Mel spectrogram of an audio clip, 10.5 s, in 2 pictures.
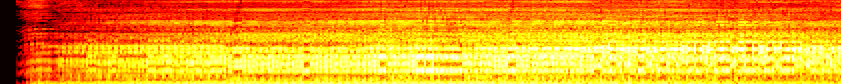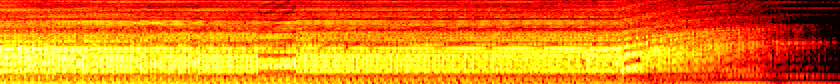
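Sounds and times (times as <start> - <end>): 
long whoosh drone swell: 0.2 - 9.5.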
